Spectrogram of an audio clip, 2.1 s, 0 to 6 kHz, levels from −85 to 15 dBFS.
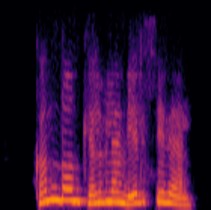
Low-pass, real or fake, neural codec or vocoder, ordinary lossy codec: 5.4 kHz; real; none; Opus, 32 kbps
